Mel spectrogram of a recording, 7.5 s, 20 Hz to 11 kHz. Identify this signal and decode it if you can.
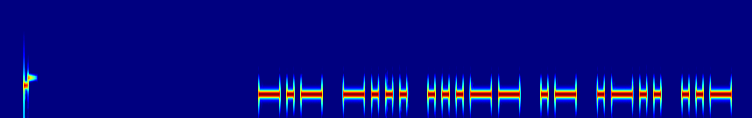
Morse code, heard as a keyed tone, about 17 wpm, 700 Hz. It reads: KB3ALU
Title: USA Call Signs - 6 Characters - 17wpm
